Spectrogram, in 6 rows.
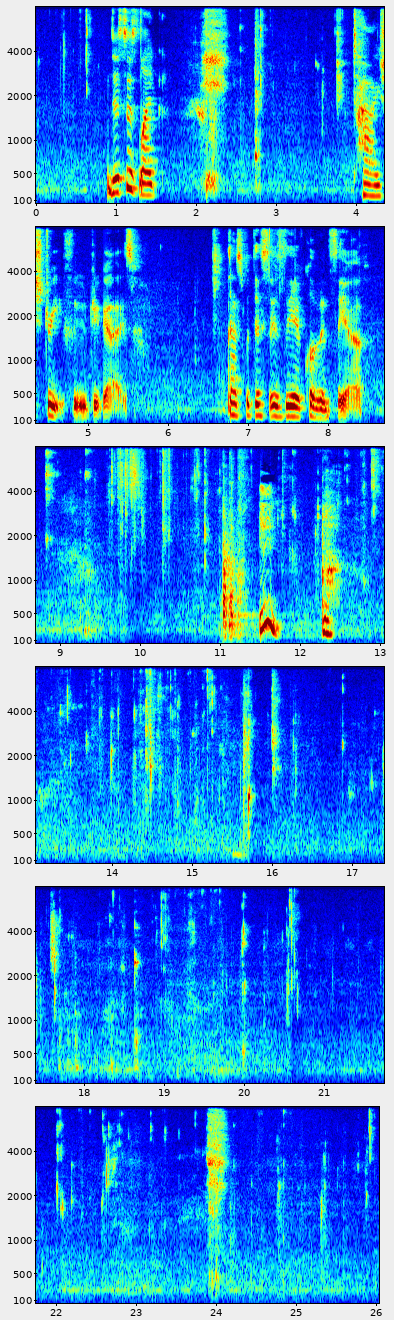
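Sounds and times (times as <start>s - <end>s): small crunches: 9.6s - 11.0s, 12.7s - 16.1s
chewing fried food: 11.8s - 26.0s.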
